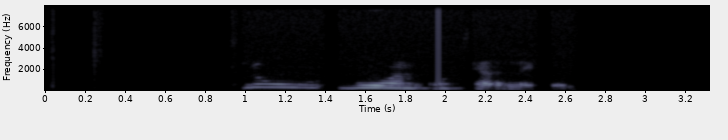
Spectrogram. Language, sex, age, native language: Icelandic, female, 30-39, Icelandic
